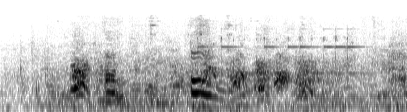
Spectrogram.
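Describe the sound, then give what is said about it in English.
Several dogs bark and yip in quick, irregular bursts at Rancho dog park over a busy outdoor background with murmuring voices, the barks moderately loud. “What dog park are you at?”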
